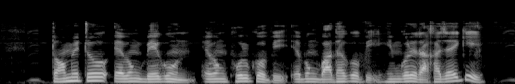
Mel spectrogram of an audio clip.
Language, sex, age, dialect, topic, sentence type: Bengali, male, 18-24, Rajbangshi, agriculture, question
